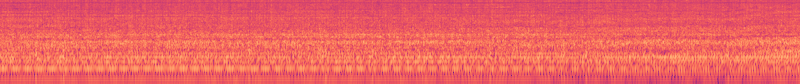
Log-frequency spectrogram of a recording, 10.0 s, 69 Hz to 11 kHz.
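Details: Market plate compactor with an unknown Chinese engine (Honda GX160 or Loncin 196 copy) that started then died; the oil sensor is reconnected for the test. It holds a steady, even fast idle with no stumbles or cutting out, the sensor okay, running normally.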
